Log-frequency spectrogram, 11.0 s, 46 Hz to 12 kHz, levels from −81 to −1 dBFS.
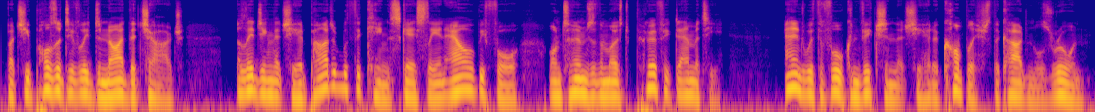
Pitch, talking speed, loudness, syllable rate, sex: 105 Hz, 205 wpm, -19 LUFS, 6.4 syllables/s, male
